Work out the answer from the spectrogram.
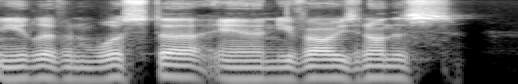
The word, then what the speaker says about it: Worcester: And yeah, so Tina's confirming it's pronounced Worcester.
